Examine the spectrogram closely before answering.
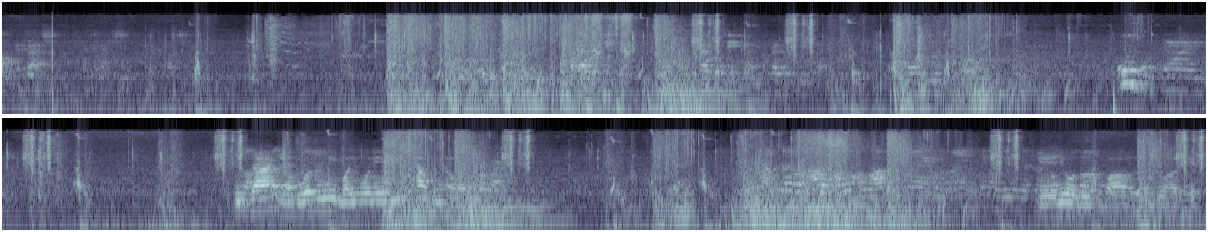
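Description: A video game character hacks and builds with loud clattering thuds.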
